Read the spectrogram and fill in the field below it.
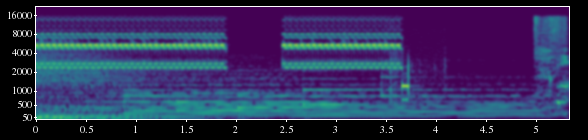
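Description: A phone rings through an earpiece during a call, a steady warbling electronic tone in two bursts with a pause between, followed by a click and quiet, with no talking.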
